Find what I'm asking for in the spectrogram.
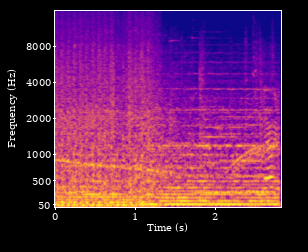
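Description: Rapid bursts of AK rifle fire inside a warehouse shootout in the video game GTA 5, loud and continuous from start to finish, with shots crowding into a dense, sustained fusillade.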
